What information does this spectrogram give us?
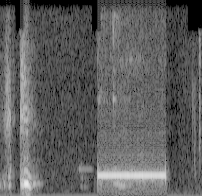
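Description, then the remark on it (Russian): A single steady telephone ringback tone hums for about a second, clear, following a couple of short throaty bursts like a cough and a faint brief beep. “Там гудки не поставил, звук.”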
